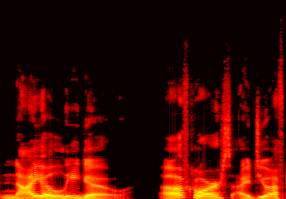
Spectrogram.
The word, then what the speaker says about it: Nihilego: I always called it Nihilego, like Lego my ego. Turns out, I should have been calling it Nihilego.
